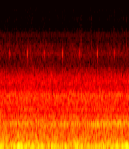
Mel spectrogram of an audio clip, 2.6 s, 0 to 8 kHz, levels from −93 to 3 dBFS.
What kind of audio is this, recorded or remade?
recorded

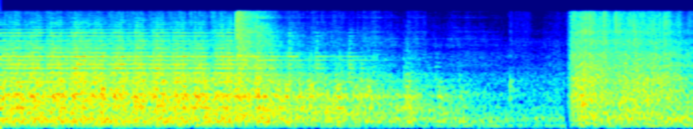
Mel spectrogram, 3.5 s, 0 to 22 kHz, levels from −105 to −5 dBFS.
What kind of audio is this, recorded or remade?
recorded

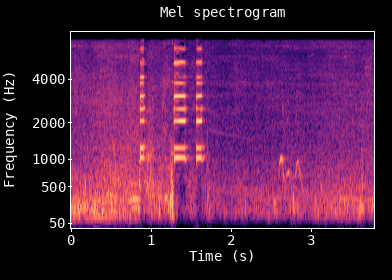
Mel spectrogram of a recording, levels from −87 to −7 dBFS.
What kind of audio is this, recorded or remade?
recorded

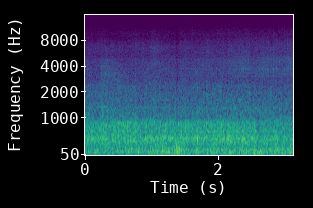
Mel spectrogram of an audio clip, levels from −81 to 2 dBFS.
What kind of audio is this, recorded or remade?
remade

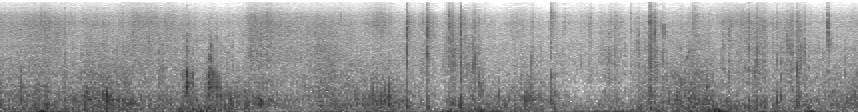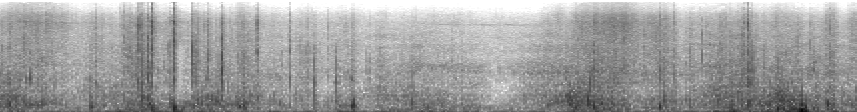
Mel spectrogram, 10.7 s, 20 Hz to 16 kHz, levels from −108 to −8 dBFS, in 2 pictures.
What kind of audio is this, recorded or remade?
recorded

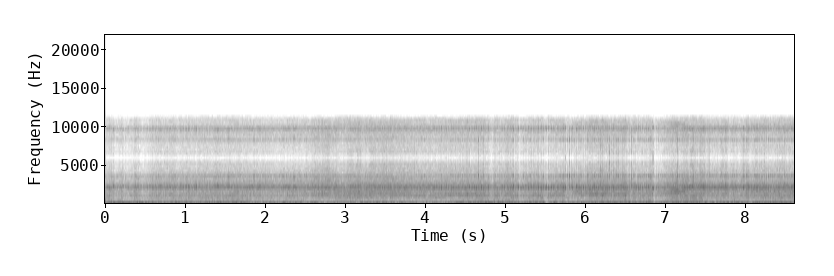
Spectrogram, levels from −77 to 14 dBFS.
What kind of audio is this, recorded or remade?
recorded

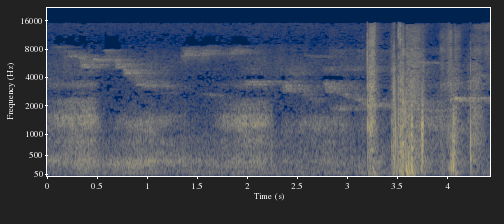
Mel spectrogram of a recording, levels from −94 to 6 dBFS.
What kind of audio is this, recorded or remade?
recorded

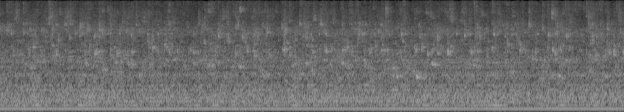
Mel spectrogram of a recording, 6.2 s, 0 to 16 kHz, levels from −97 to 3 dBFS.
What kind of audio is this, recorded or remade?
recorded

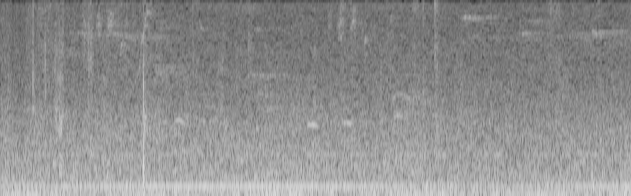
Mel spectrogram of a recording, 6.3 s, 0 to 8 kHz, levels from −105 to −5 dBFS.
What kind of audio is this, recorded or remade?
recorded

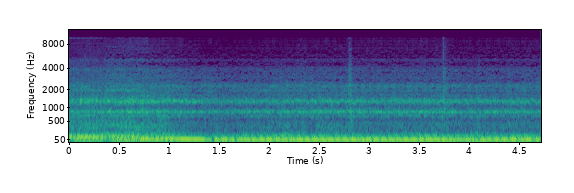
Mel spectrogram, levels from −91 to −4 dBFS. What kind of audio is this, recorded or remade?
remade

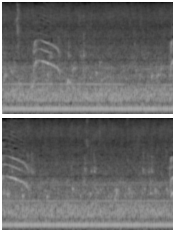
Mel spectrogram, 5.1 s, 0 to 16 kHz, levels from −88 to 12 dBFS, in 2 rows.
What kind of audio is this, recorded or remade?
recorded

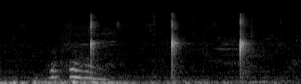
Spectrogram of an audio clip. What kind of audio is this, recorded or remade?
recorded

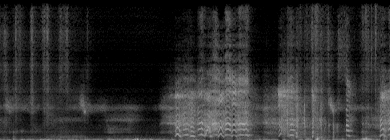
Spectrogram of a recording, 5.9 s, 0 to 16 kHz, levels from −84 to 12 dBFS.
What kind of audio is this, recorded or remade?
remade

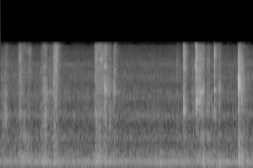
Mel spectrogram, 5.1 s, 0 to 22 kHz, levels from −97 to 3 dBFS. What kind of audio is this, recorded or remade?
remade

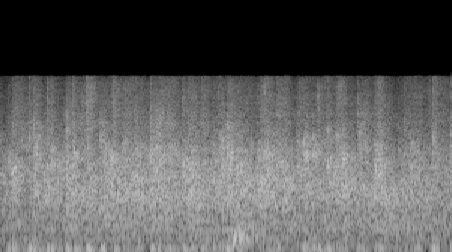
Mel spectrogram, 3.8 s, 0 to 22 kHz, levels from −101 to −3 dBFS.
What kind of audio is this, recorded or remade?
remade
